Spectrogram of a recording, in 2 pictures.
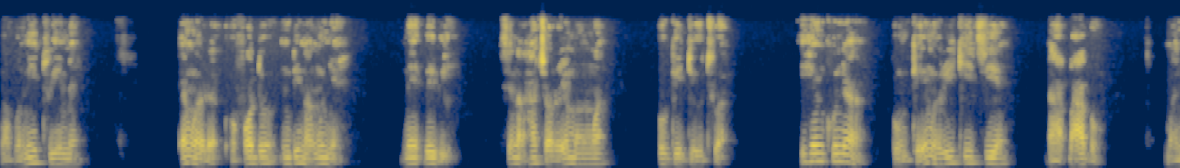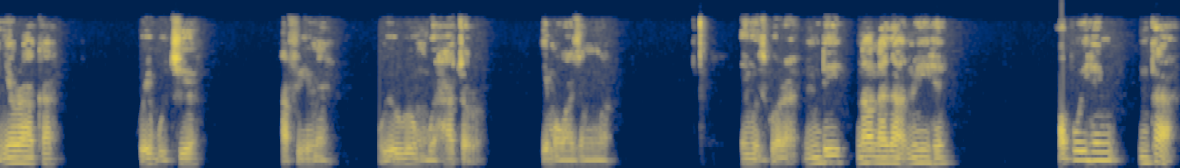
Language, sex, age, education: Igbo, male, 30-45, tertiary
